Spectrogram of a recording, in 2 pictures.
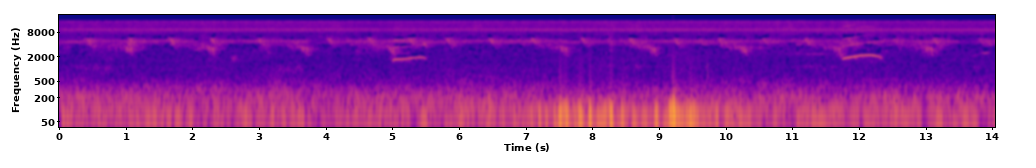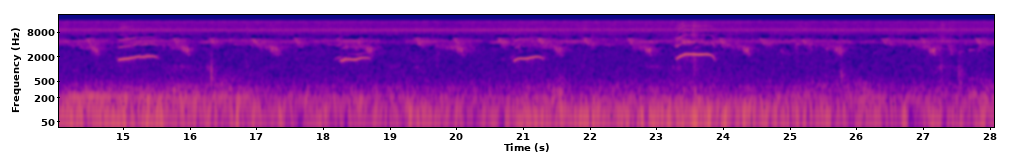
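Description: Birds calling: a high, falling note repeated about once a second, with a short rising-and-falling whistle every few seconds, six in all. A brief cluster of low thumps about a third of the way in is the loudest sound.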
